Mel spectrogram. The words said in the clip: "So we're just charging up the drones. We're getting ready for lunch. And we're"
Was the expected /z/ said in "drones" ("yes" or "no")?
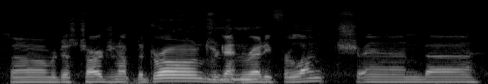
yes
